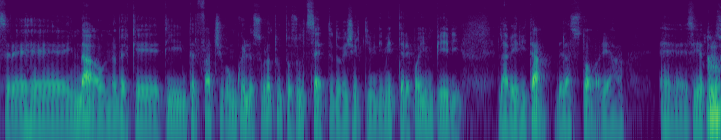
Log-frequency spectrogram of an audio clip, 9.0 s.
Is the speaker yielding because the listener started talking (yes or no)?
no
